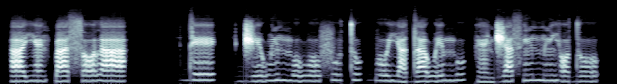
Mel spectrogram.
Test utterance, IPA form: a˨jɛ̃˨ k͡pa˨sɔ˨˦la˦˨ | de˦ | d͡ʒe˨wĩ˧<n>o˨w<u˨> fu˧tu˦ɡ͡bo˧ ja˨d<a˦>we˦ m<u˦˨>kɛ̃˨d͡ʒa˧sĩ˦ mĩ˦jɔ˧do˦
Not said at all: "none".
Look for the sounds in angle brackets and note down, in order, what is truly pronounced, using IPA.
m, o˨, a˧, u˦˨

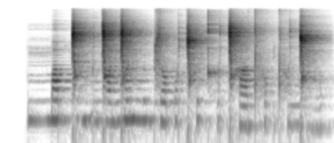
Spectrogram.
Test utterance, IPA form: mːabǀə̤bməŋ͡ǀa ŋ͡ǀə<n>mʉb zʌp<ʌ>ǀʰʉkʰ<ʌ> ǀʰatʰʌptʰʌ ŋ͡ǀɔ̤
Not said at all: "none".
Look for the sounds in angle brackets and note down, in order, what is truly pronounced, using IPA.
n, ɔ, ʌ

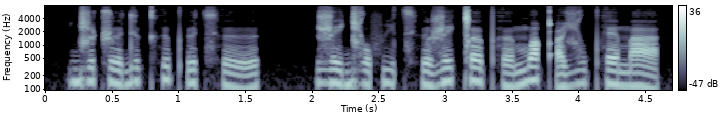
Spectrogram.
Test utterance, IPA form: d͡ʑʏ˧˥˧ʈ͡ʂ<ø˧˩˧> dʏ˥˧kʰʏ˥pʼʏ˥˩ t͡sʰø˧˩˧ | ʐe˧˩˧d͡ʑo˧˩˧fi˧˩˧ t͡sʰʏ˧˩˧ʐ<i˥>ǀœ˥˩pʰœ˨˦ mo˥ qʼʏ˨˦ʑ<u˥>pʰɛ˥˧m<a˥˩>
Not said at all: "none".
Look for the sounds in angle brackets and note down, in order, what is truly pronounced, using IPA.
ø˧˩˧, e˥, u˥, a˥˩

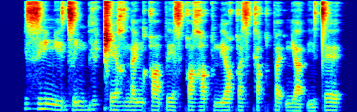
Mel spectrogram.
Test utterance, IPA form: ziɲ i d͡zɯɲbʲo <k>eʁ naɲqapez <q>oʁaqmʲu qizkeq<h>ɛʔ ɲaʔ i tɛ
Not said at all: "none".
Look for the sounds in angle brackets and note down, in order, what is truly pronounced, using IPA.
ǁ, q, p

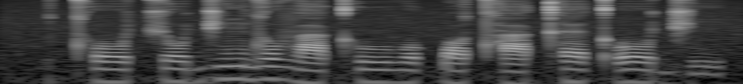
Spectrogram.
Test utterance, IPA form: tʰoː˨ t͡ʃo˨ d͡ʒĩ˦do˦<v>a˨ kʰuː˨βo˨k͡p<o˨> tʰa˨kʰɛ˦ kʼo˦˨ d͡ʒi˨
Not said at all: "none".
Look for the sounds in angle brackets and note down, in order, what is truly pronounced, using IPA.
v, ɔ˨

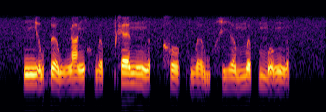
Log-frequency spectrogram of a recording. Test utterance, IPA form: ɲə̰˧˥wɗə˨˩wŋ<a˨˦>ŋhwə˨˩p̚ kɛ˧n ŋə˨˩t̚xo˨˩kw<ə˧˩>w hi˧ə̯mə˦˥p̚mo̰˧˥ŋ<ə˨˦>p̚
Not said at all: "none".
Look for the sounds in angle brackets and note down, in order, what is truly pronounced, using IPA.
a˨˦, ə˧˩, ə˨˩

